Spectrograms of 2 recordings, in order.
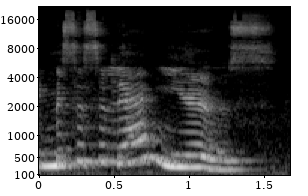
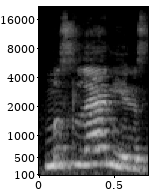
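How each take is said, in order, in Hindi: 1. यह 'mis-eh-lay' से शुरू होता है, एक अतिरिक्त स्वर के साथ। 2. यह 'mis-lay' से शुरू होता है, बिना किसी अतिरिक्त स्वर के। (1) "ना कि मिसेलेनियस" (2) "ये है उसका राइट प्रोनाउंसिएशन"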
